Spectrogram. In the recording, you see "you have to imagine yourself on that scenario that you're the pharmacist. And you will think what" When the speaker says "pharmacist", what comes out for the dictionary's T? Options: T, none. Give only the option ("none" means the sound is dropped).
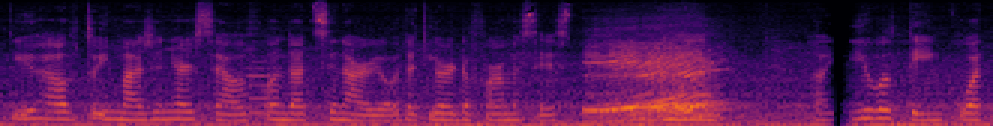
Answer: none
